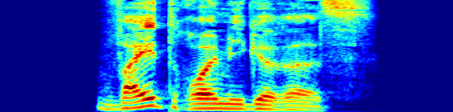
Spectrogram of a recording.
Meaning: strong/mixed nominative/accusative neuter singular comparative degree of weiträumig
- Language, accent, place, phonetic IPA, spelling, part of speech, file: German, Germany, Berlin, [ˈvaɪ̯tˌʁɔɪ̯mɪɡəʁəs], weiträumigeres, adjective, De-weiträumigeres.ogg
